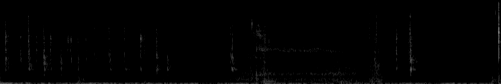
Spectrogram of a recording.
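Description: Rapid typing of code on a computer keyboard, close and steady, with quick bursts of key clicks, a brief pause and then more clattering keystrokes.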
